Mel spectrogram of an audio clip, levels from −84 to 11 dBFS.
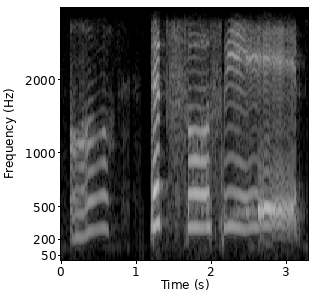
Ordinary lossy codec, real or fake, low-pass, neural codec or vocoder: Opus, 32 kbps; real; 3.6 kHz; none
